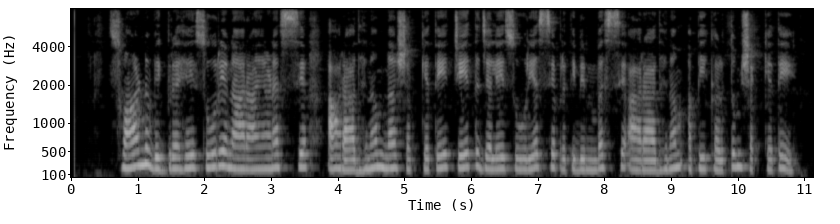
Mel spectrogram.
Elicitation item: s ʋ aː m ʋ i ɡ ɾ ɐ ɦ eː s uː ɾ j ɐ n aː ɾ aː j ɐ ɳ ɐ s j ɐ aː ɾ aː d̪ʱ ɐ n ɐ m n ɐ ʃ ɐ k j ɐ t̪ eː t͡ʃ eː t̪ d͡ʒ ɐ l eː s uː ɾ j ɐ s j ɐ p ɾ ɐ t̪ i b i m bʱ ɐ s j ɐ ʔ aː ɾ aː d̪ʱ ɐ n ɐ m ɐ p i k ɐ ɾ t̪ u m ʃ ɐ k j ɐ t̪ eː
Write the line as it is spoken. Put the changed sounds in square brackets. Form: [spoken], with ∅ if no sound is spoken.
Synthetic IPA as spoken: s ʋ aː [ɳ] ʋ i ɡ ɾ ɐ ɦ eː s uː ɾ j ɐ n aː ɾ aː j ɐ ɳ ɐ s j ɐ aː ɾ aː d̪ʱ ɐ n ɐ m n ɐ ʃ ɐ k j ɐ t̪ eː t͡ʃ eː t̪ d͡ʒ ɐ l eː s uː ɾ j ɐ s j ɐ p ɾ ɐ t̪ i b i m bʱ ɐ s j ɐ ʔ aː ɾ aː d̪ʱ ɐ n ɐ m ɐ p i k ɐ ɾ t̪ u m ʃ ɐ k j ɐ t̪ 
